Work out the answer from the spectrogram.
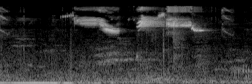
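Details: Female blue-black grassquit uttering a run of thin, high, downward-sliding chirps in close succession, with a low hum at the start and faint background noise.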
